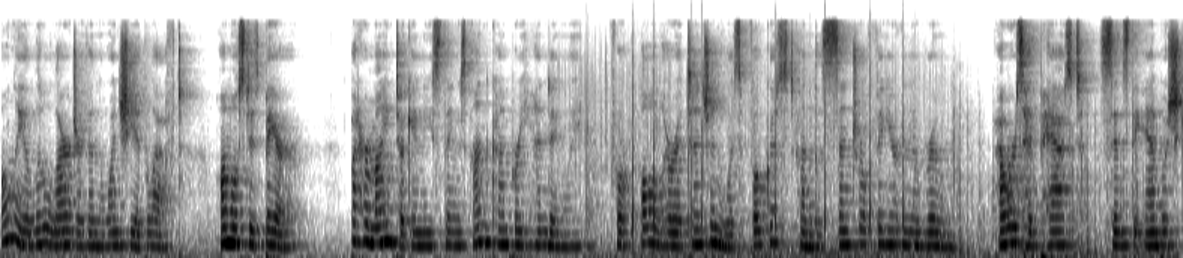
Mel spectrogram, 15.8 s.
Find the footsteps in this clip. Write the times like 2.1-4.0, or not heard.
not heard.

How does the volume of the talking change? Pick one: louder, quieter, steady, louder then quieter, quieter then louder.
steady.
